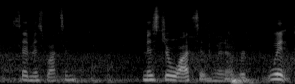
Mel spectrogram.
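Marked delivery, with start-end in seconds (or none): none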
